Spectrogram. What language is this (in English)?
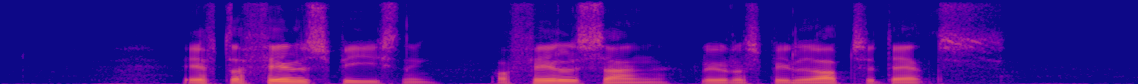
Danish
